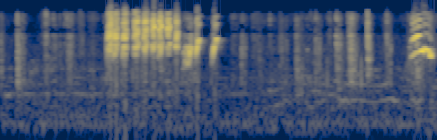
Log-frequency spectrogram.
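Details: In the morning a greater green leafbird delivers rough 'tembakan kasar' shots in the ngentrok jambul style. A loud, rapid rasping chatter of about ten harsh bursts is followed by scattered ticks and a final rising whistle.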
